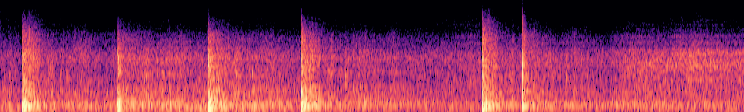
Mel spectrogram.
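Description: Aerial firework shells bursting: six sharp bangs, about one a second for the first four, then a short pause and two close together about six seconds in. Each bang trails off in an echo over a steady background noise.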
